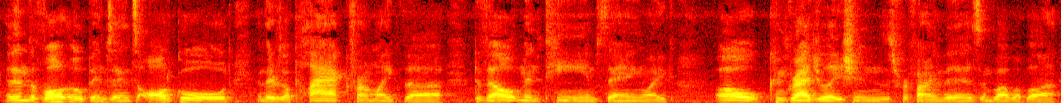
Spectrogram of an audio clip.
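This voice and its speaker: A man's voice: mid-range voice, little pitch movement, a little slow, hardly any pauses. Young man, casual gaming chat, rambling, swears a lot, faint hiss behind. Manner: rambling, swears freely, laughs often. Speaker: co-host.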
